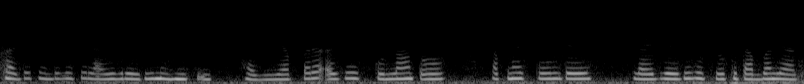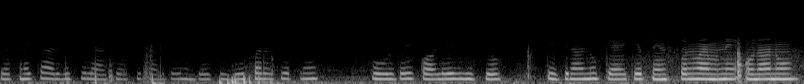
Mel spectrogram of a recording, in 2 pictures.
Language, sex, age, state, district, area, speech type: Punjabi, female, 18-30, Punjab, Shaheed Bhagat Singh Nagar, rural, spontaneous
